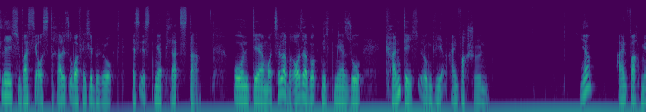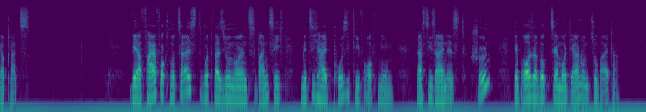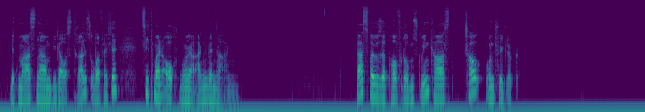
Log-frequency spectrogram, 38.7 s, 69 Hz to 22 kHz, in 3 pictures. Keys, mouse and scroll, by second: 10.6 click, 32.1 click.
